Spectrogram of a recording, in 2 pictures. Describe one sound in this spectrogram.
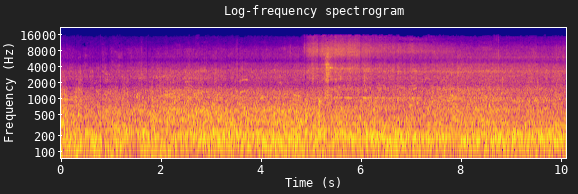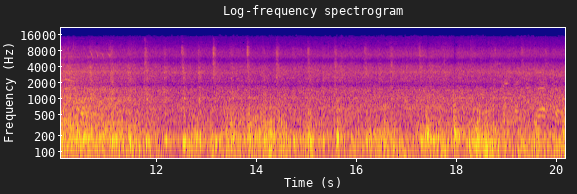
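A train rumbles and clatters along the rails close by.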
